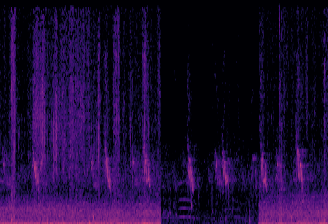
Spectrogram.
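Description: Birds chirping: short, high, falling chirps repeated every half second or so over a steady low rumble. The sound cuts out to near silence for about two seconds midway, then comes back.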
